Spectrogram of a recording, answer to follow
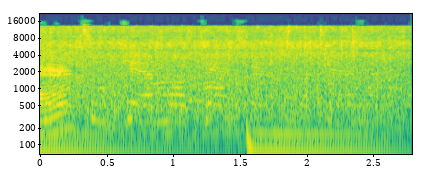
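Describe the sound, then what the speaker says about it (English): Heavy rain pours steadily in a dense, loud hiss outdoors during a fishing trip, with a brief low thump partway through. "I got friggin' poured on during that last fish. That was some serious rain."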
